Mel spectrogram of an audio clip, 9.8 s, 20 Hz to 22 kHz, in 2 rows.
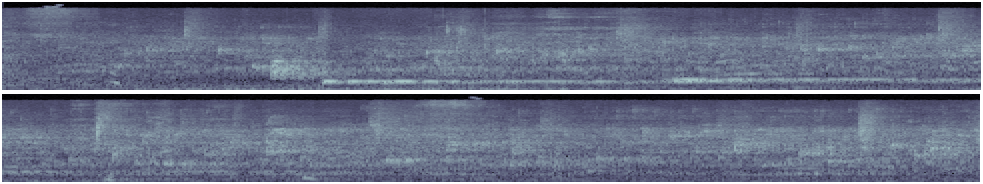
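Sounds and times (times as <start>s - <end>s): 
water trickling and gurgling through an echoing channel: 0.0s - 9.7s
hollow ringing tones: 1.2s - 6.0s.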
